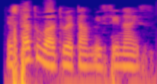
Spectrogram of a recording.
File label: I live in the US, basque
